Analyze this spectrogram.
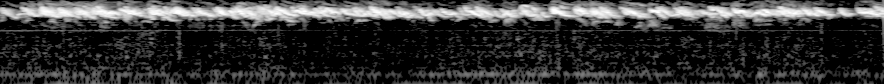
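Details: Oriental white-eye from a breeding flock aimed at national competition pours out an unbroken run of high, rapid, chirping notes for the whole stretch, steady low hum in the background.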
